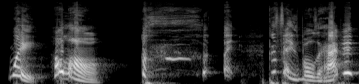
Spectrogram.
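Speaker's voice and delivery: loud panicked disbelief; shocked disbelief. Retold or imitated. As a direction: blurt it out in shock. Shock at news.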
